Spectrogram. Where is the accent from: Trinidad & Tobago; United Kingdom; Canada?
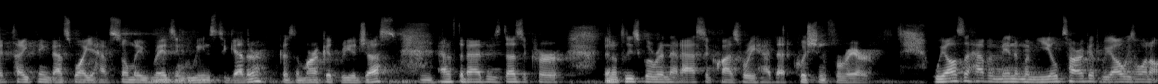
Canada; being a Canadian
